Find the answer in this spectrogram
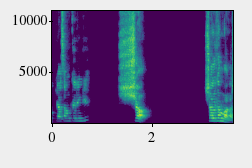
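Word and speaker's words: chat: यहाँ पे शेट का मतलब है कैट, शेट का मतलब है कैट। तो इसको हम क्या प्रोनाउंसिएट करेंगे, इसको हम शेट भी नहीं पढ़ेंगे, इसको हम पढ़ेंगे शा, शा विच मीन्स कैट।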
